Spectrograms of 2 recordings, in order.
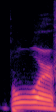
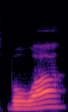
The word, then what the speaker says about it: Boer: You should be in our group and saying it's Boer not bore for sakes. I mean I don't know how what like why are you getting angry with me? I don't know how to pronounce these things. I saw this. Uh, so Ber Boer is a white farmer in a Yeah. Okay. Thank you. Boa. Boa. It's Boa.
